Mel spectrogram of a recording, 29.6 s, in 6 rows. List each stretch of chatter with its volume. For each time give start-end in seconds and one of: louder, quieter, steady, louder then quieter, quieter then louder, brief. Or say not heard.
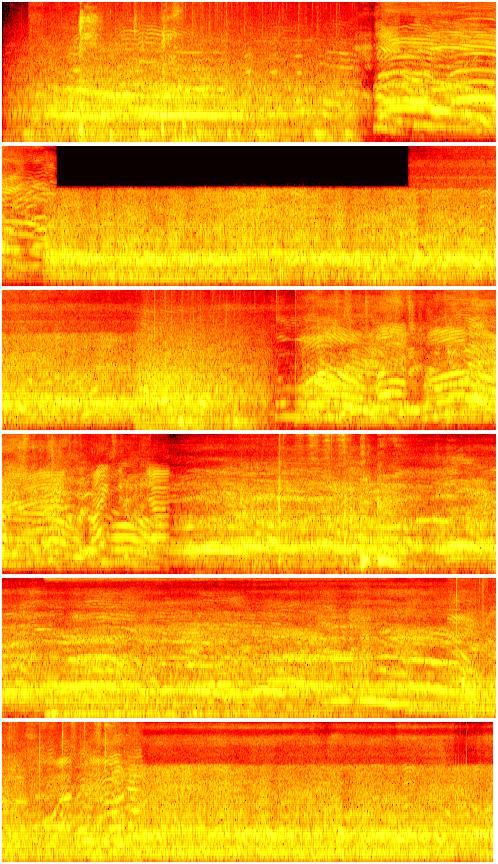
0.1-29.5 steady.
